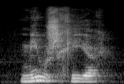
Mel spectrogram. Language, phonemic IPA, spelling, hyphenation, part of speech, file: Dutch, /ˌniu̯ˈsxiːr/, nieuwsgier, nieuws‧gier, adjective, Nl-nieuwsgier.ogg
- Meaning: curious, inquisitive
